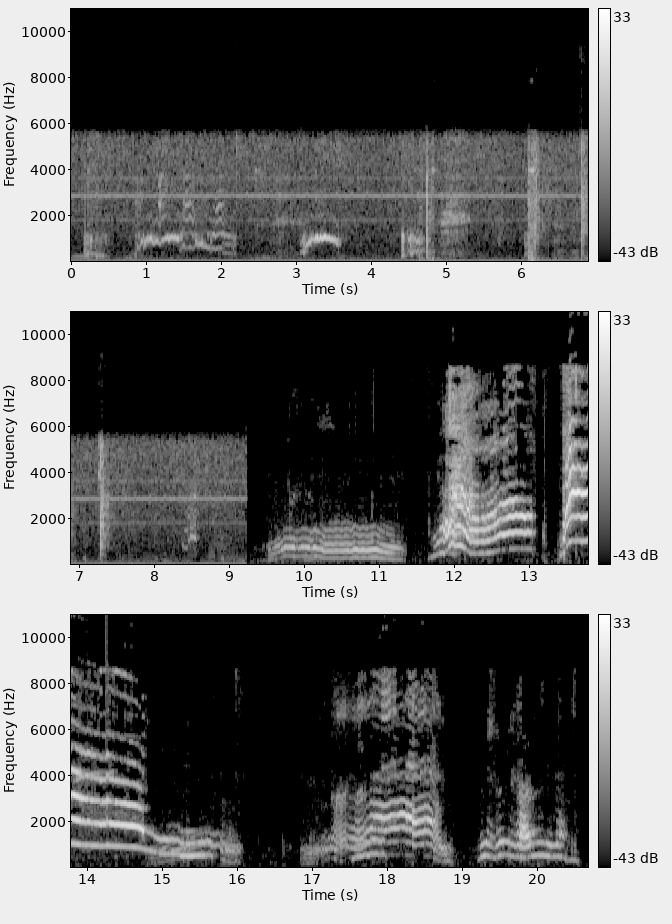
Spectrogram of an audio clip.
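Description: A kitten's soft, high mews with a few sharp clicks, then, about nine seconds in, a kitten eating from a food bowl gives a run of loud, drawn-out yowls, several of them falling in pitch at the end.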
